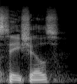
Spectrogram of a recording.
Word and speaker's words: Seychelles: Is that the proper pronunciation? – Seychelles. – Yeah, because S E Y.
